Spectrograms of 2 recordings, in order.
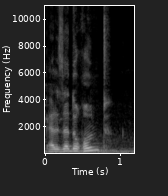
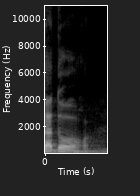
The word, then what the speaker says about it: adorent: du pluriel, elles adorent, elles adorunt, non, elles adorent. ENT pour un verbe conjugué ne se prononce pas.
